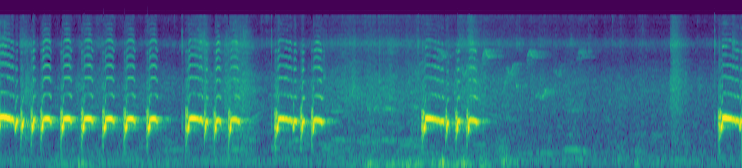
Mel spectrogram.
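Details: Local zebra dove calling its companions with bursts of quick staccato notes, each burst of four to eight notes, repeated after short gaps against a quiet background.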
